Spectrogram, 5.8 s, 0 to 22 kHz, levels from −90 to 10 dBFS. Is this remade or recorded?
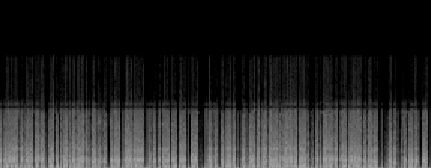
recorded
